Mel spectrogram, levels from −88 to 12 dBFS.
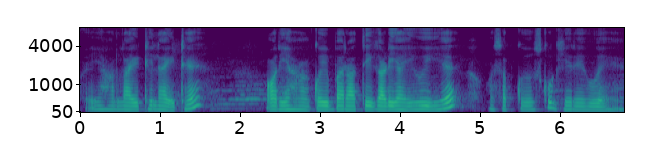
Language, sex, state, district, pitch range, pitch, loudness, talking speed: Hindi, male, Jharkhand, Sahebganj, 130-140 Hz, 130 Hz, -31 LUFS, 175 wpm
